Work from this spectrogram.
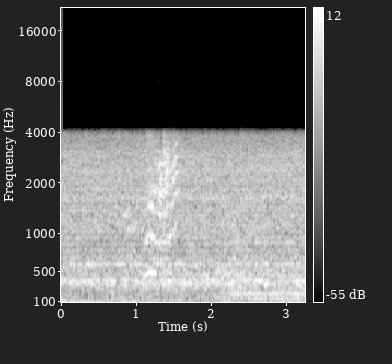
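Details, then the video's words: Domestic cat "talking" indoors: one short harmonic meow rising and falling near the middle, under a constant loud hiss, with a person speaking Russian to it before and after. "Кошка разговаривает"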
